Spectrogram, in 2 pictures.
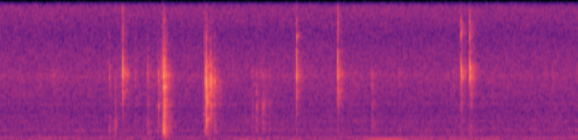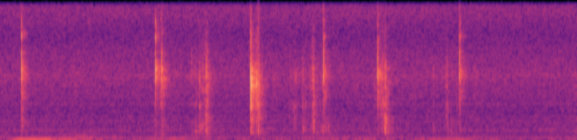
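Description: Computer keyboard and mouse clicking at irregular intervals, about a dozen sharp clicks, over a steady low hum.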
